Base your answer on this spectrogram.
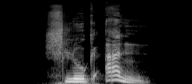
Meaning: first/third-person singular preterite of anschlagen
- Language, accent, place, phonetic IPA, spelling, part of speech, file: German, Germany, Berlin, [ˌʃluːk ˈan], schlug an, verb, De-schlug an.ogg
